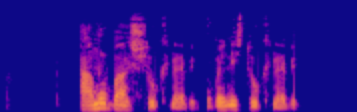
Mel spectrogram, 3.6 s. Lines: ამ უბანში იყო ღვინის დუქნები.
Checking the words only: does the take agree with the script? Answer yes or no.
no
